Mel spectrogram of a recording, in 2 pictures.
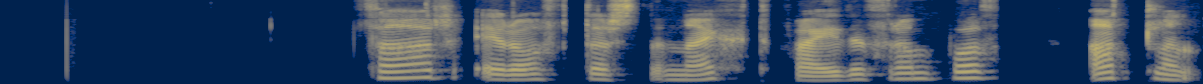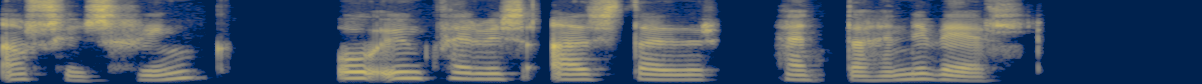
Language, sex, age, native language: Icelandic, female, 50-59, Icelandic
